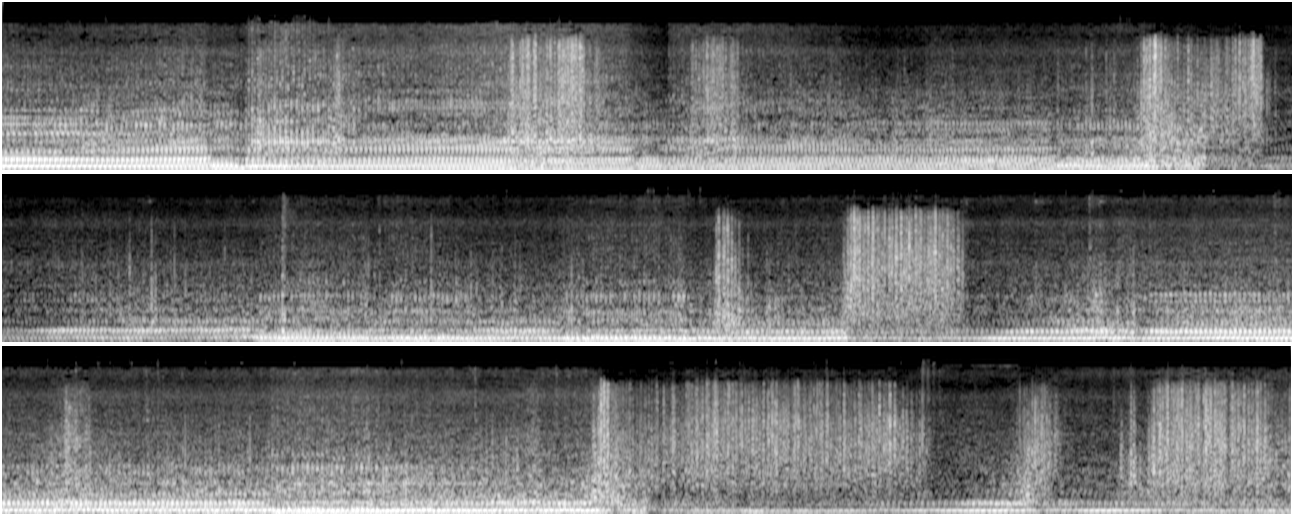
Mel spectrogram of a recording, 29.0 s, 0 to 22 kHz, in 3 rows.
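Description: Kawasaki Vulcan 1600 Mean Streak V-twin engine running under way, its note falling at first, easing off about nine seconds in and again near 24 seconds, and holding steady in between. Short gusts of wind noise hit the microphone several times.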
